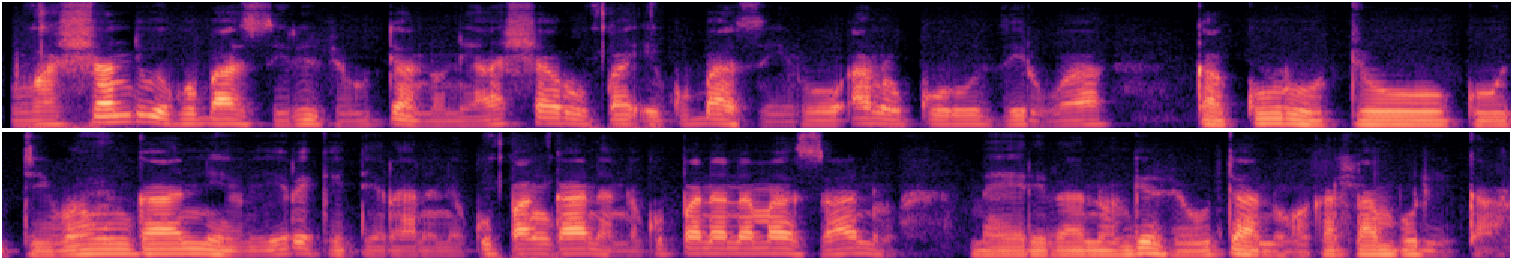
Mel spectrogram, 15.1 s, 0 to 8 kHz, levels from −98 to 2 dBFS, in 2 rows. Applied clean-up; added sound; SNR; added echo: neural mask model RNNoise.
